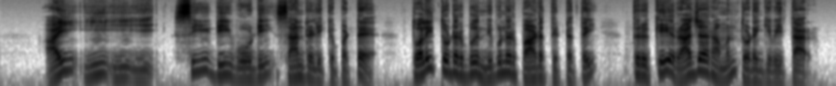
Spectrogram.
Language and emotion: Tamil, neutral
